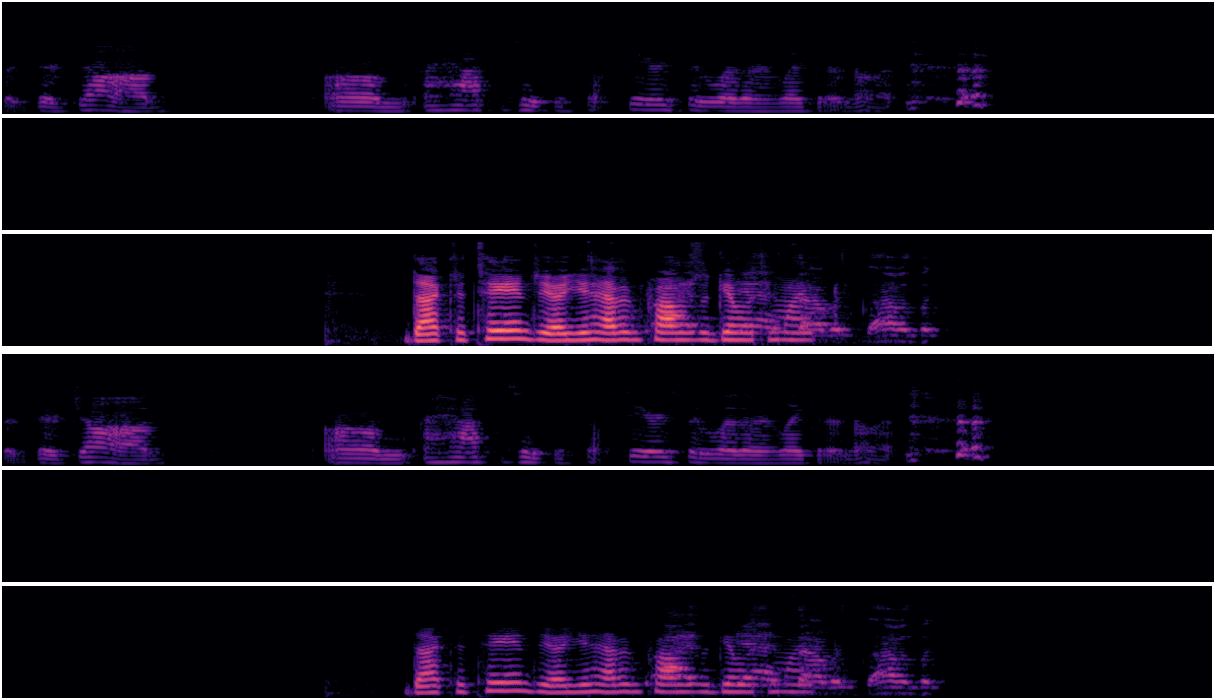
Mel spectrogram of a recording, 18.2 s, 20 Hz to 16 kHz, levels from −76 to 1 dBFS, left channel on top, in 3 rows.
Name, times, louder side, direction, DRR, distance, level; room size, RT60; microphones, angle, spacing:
voice 1, 0.0-4.9, right 1 dB, 85° right, 1.8 m, -47 dB
voice 2, 14.1-16.2, left 9 dB, 75° left, 0.3 m, -28 dB
voice 3, 15.4-16.8, left 1 dB, 5° left, 1.5 m, -40 dB
8.8 x 4.0 x 2.8 m
head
